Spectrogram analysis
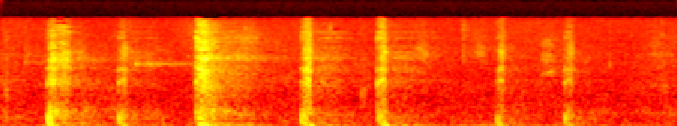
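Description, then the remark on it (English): A series of about seven harsh, raspy coughs in an uneven rhythm, each short burst moderately loud, with no talking in between. “If you could attempt to suppress your cough.”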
